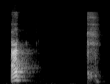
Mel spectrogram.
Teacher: في الكاف فيها حبس للنفس ثم همس. مثلا آه، أك، تنظر، حبس للنفس، أك، ثم همس.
